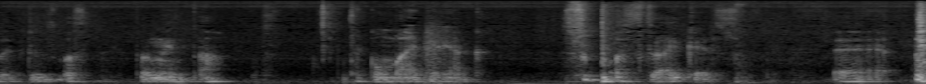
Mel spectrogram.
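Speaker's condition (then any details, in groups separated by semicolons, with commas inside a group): Cerebral palsy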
